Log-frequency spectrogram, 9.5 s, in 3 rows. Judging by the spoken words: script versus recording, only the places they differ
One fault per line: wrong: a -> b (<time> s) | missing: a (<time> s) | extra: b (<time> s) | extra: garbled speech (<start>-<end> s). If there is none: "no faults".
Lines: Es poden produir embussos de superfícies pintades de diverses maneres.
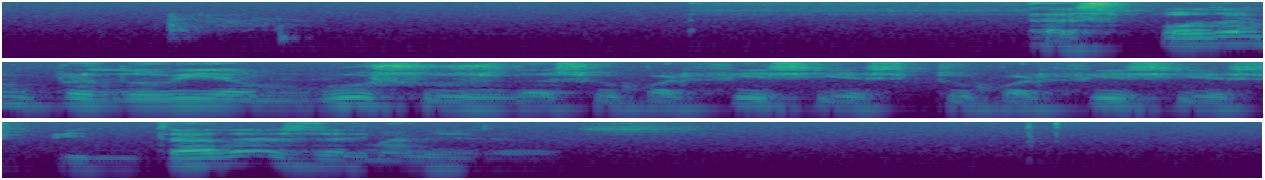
extra: superfícies (5.5 s)
missing: diverses (7.2 s)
